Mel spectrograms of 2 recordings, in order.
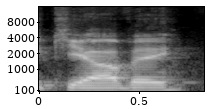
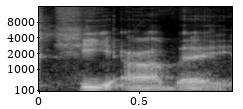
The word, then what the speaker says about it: Keawe: But yeah, and yes, I did say Keave. That is how I've been told it's pronounced. I know it's spelled Keawe, but have been told it is Keave.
